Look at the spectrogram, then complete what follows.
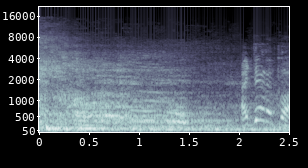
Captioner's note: dinosaur roars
